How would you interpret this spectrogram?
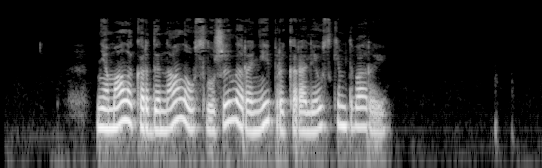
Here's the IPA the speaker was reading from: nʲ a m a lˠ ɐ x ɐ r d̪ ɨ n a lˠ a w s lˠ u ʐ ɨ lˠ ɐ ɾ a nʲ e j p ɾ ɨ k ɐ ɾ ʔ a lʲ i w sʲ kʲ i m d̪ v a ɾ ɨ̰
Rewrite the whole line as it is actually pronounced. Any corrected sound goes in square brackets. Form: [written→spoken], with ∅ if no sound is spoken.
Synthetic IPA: nʲ a m a lˠ ɐ [x→k] ɐ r d̪ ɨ n a lˠ [a→ɐ] w s lˠ u ʐ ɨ lˠ ɐ ɾ a nʲ e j p ɾ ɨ k ɐ ɾ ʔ a lʲ [i→ɛ] w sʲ kʲ i m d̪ v a ɾ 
